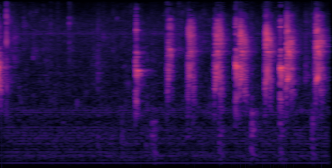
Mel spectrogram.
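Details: Java sparrow chicks, three days after arriving in a home, at breakfast feeding with two older birds barging in; after a quiet start, harsh raspy chirps burst out about nine times in under two seconds over a steady low electrical hum.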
